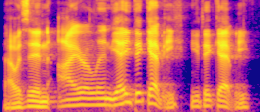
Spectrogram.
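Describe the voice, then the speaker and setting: Man, from the United States, very deep, forceful bright tone, laid-back stream chat. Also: sing-song, normal speed. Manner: laid-back, filler-heavy. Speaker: streamer co-host. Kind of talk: casual chat while gaming.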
